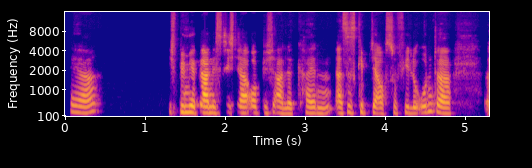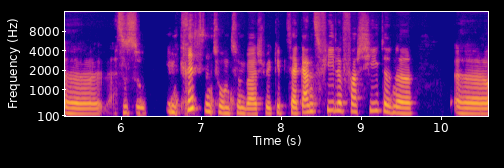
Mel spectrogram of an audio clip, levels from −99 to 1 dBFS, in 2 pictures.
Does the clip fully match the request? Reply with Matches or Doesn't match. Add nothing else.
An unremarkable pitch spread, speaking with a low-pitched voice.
Doesn't match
